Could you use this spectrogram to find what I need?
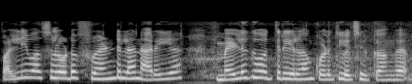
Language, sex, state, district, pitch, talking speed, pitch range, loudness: Tamil, female, Tamil Nadu, Kanyakumari, 270 Hz, 100 wpm, 230-300 Hz, -13 LUFS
